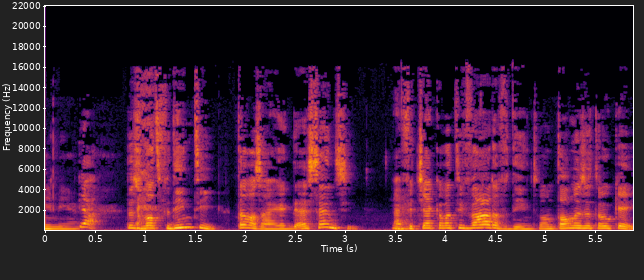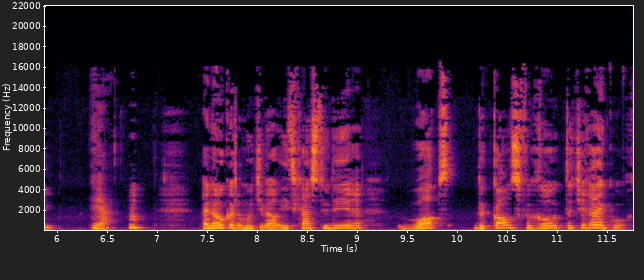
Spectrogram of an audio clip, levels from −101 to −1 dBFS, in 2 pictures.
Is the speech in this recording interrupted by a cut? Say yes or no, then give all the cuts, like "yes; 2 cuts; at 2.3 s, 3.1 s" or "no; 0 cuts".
yes; 2 cuts; at 1.8 s, 7.8 s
